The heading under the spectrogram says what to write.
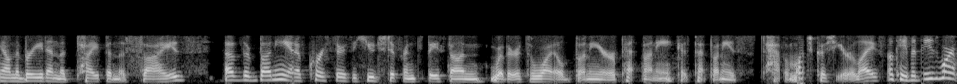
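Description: This speech clip carries a narrowband Bluetooth CVSD headset codec sound throughout. Everything sits between about 150 Hz and 3.7 kHz. Nothing higher gets through. The damage is plainly audible. S sounds turn scratchy, and loud high sounds outrun the adaptive step and distort. A grainy hiss lies under the speech. This one-bit delta coding fits a 64 kHz CVSD link.

Gain pumping also runs through the whole clip. The gain swings by around 15 dB. Loud and soft parts end up squashed together. The likely cause is gain set far too high, with a fast limiter clamping it back on every peak.

There are two drift correction steps. The first runs from 0.58 to 1.70 s, between "on the breed and" and "of the bunny". The second runs from 4.50 to 6.15 s, between "a huge difference based" and "a pet bunny because". Each time the audio slows by 5.87% and drops 105 cents, about a semitone. This is likely a clock-matching rate change made to manage a buffer.

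Bluetooth headset packet repeated faults occur three times. The first is at 2.92 to 2.95 s, the second at 7.97 to 8.07 s just after "pet bunnies have a", and the third at 9.22 to 9.26 s. At each point lost packets were replaced by re-decoding the previous packet. The repeats recur every 3.75 ms and give a brief buzz near 267 Hz. The middle event is spread over about 90 ms. Its longest run is roughly 15 ms.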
